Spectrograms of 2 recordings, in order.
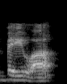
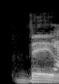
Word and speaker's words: Vela: Am I saying that right? Vila? – No. Well, you can say it any way that you want. I will say it's Vela. We pronounce it Vela, and it sounds better when our Italian team says it.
